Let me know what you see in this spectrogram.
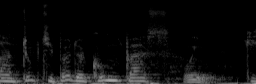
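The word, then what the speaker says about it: compàs: Donc, Sébastien Kogan, on parle un tout petit peu de Kumpas, Oui, qui s'écrit Kumpas. qui s'écrit, oui, comme un compas, en fait. C-O-M-P-A-S, avec un accent sur le A, qui veut dire en occitan le tempo.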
